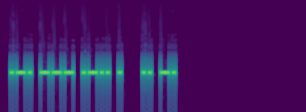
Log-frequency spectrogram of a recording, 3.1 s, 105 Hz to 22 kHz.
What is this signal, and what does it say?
Morse code, heard as a keyed tone, about 40 wpm, 700 Hz. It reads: ROLE IN
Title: Sets of 5 Words Encore2 40wpm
